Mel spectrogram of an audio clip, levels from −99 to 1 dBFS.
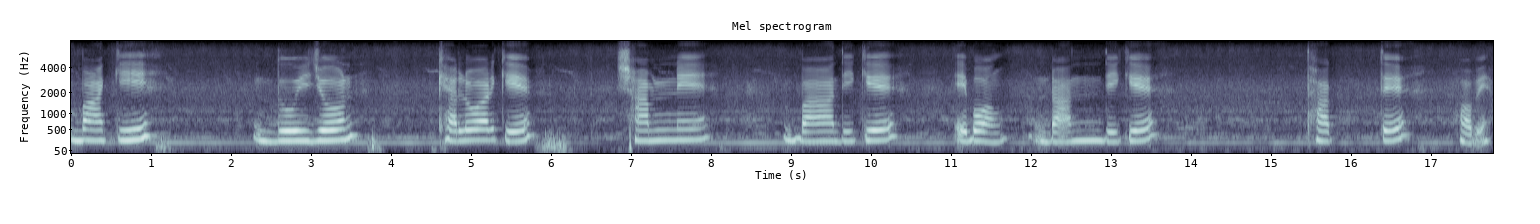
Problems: constant background noise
